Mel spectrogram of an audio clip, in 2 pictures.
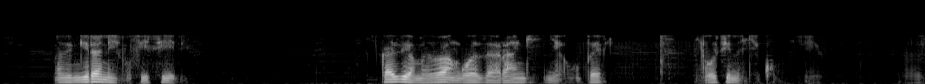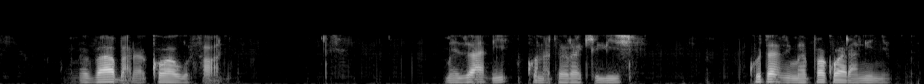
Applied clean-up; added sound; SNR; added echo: neural separator model SepFormer WHAM!.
